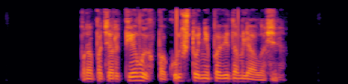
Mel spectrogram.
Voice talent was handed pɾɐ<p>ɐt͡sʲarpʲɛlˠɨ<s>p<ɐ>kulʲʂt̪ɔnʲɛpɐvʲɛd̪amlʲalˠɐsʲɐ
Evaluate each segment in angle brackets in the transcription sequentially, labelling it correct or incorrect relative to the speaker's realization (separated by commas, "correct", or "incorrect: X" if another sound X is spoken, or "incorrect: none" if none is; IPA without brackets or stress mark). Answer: correct, incorrect: x, incorrect: a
